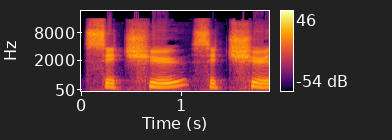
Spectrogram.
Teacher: No, there's something going on called assimilation here, where the U sound after the first T combines with the T to get this ch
